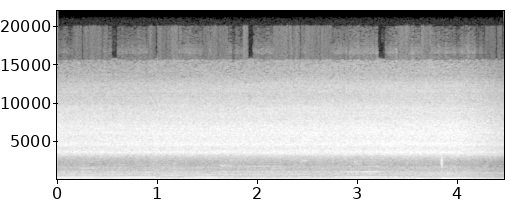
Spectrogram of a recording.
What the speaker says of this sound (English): These cicadas are so loud.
